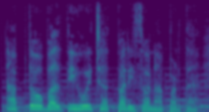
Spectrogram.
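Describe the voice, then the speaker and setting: A woman acts a weary young village wife in a cartoon story. Her voice is high, earnest and lamenting, with faint music underneath. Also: fairly even intonation, a little fast, natural voice. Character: weary village daughter-in-law suffering summer drought. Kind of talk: Hindi cartoon story dialogue.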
